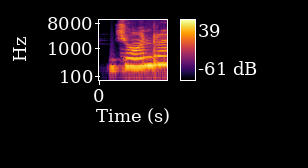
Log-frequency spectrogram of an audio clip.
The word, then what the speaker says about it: genre: इसको कुछ लोग कहते हैं जॉनरा, कुछ कहते हैं जॉनरा। जॉनरा नहीं कहते, इसमें जो जी है उसको प्रोनाउंस करते हैं ज, जॉनरा। ये एक्चुअली इंग्लिश का वर्ड नहीं है, वैसे तो फ्रेंच का है पर अब इंग्लिश में आ गया है।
